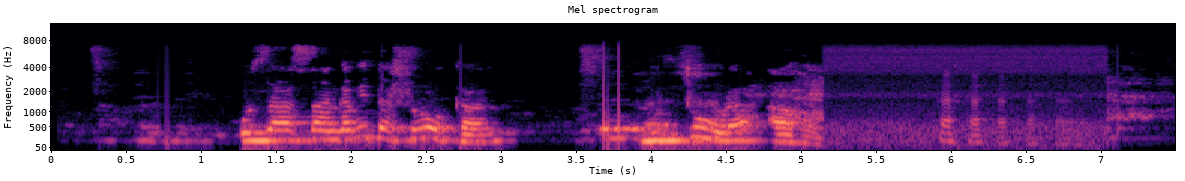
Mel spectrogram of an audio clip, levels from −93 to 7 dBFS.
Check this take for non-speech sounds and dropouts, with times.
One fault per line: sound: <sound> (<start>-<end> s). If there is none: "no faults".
sound: laugh (5.9-7.0 s)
